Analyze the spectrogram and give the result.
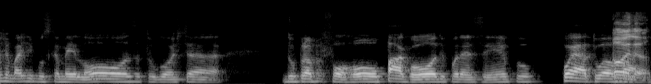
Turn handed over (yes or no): yes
